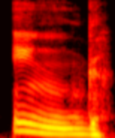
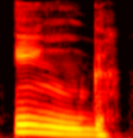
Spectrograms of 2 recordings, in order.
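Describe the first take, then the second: First: It ends with a hard g, then releases. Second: The same.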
